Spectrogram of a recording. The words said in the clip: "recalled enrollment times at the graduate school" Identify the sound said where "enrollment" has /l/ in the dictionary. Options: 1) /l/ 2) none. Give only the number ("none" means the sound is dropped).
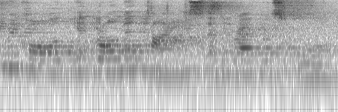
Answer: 2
